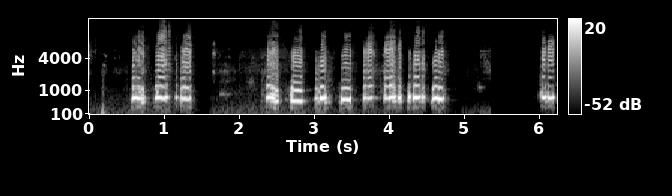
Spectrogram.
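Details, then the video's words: Whooper swans mating, calling with loud nasal bugling honks: a short trio, then a longer series of about ten evenly spaced notes, and a final single honk after a gap. "大天鵝(黃嘴天鵝)-交配/Whooper Swan-Mating"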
